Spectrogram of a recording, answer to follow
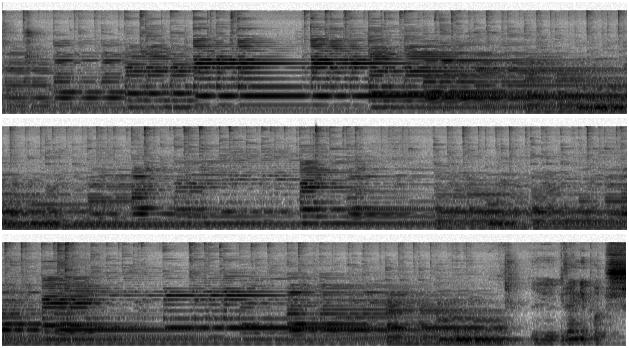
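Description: Electric guitar's open strings picked in a continuous alternate down-up picking exercise in groups of three, the notes moving from string to string every second or so.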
